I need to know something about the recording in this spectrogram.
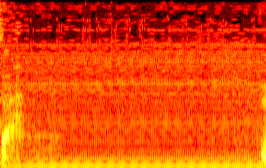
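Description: Steady low electrical mains hum with evenly spaced overtones, unchanging throughout. The tail of a man's speech shows at the very start.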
